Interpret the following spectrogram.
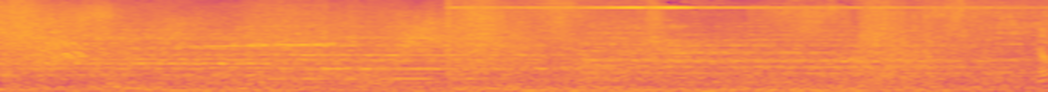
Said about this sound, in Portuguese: foi uma explosão. Uma explosão envolve reações químicas, mas não havia ainda reações químicas, pois nem elementos químicos haviam ainda.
